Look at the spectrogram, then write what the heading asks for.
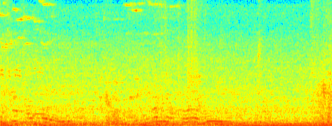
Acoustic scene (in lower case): subway train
